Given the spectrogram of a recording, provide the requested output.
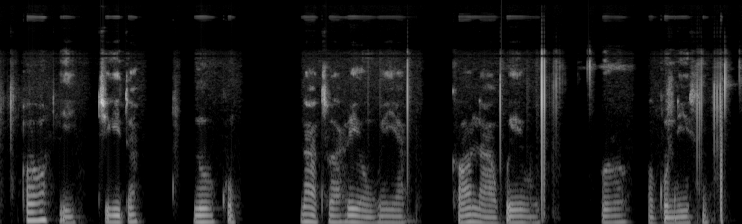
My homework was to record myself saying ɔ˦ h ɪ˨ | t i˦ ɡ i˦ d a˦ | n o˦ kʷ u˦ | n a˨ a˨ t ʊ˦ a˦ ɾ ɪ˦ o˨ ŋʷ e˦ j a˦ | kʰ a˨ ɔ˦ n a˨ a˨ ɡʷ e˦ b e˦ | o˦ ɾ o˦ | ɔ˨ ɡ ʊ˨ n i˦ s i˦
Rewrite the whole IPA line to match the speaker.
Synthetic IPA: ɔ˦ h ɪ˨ | t͡ʃ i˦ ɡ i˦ d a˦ | n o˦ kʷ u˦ | n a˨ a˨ t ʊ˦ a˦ ɾ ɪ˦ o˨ ŋʷ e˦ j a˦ | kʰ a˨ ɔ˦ n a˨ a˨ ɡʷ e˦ w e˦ | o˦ ɾ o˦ | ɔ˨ ɡ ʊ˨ n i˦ s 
